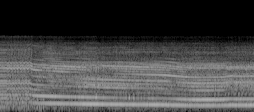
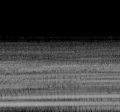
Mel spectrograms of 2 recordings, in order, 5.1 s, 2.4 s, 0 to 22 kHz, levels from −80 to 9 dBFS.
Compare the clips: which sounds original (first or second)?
first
